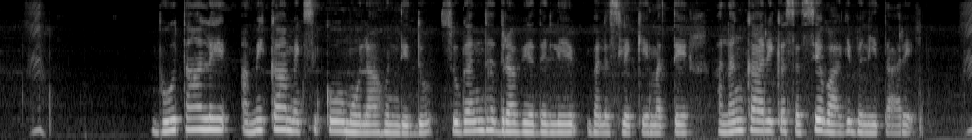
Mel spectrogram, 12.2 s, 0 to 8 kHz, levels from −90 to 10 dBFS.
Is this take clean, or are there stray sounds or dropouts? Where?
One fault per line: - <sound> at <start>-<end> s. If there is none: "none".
none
